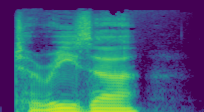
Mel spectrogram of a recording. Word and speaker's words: Theresa: Außerdem muss man die Ausnahmen kennen. Als denglische Patienten brauchen wir uns nämlich gar nicht mit der Aussprache von TH abzumühen, wenn es ganz einfach wie ein T gesprochen wird, in Namen wie Theresa, Thomas, Thompson, Thames, Thai, Lesotho oder Thyme, dem Gewürz Thymian.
